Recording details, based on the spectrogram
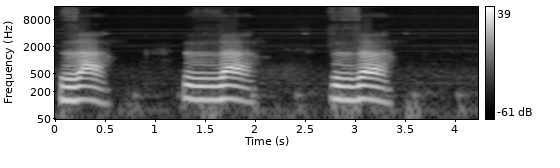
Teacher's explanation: Bukan za. Dia tidak bunyi Z, dia lebih ke antara D gitu.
